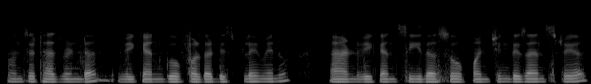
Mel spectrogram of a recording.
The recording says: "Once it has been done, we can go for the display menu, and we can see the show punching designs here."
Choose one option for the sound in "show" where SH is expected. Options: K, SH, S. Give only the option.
S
